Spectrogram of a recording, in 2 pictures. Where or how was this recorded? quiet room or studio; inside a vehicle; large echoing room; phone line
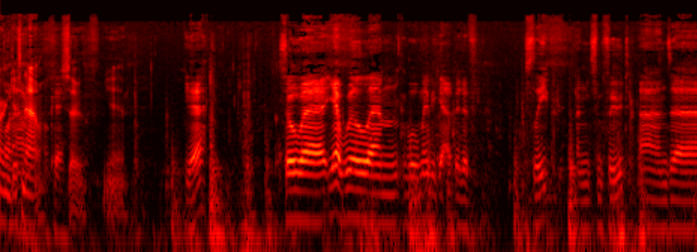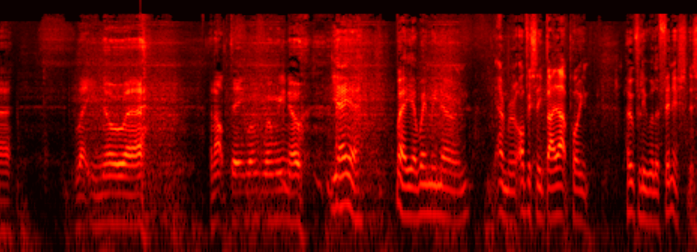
inside a vehicle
